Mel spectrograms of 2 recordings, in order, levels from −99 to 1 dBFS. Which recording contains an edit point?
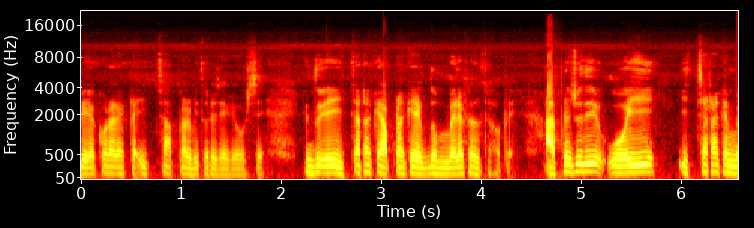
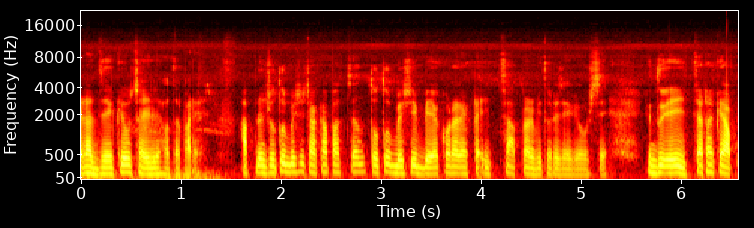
second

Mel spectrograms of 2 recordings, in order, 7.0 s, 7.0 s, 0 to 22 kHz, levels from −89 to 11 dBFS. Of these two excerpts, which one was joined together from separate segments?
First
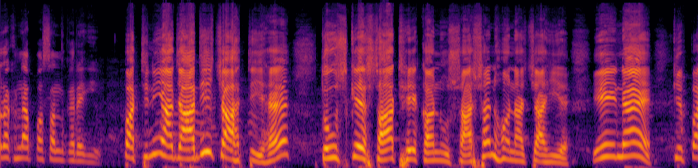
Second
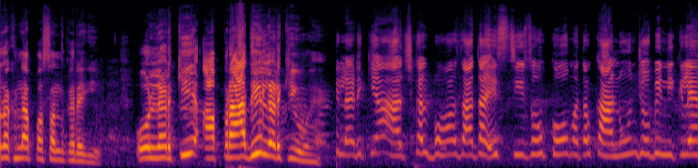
first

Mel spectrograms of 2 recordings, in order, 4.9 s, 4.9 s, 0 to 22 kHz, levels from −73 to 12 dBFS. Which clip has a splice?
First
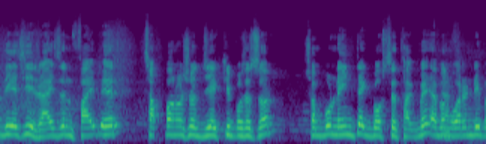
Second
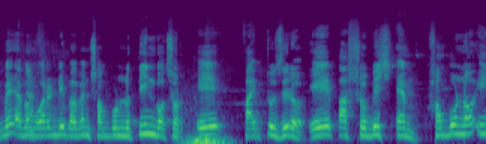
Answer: second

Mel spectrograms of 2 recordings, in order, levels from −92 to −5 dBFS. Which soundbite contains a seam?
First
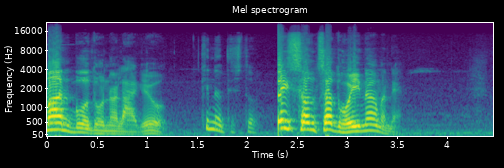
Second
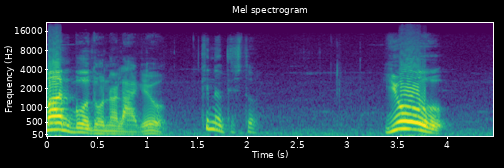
first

